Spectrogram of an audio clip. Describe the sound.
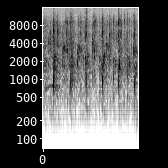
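A church audience applauds its pastor, a dense, steady crackle of many hands clapping at once, with a few raised voices and brief whoops mixed into the clapping.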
